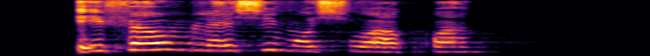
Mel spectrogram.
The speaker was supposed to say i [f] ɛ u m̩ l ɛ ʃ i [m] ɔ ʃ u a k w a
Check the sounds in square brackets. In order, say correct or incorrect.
correct, correct

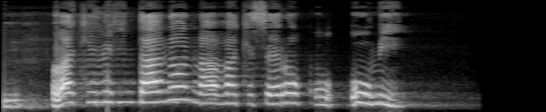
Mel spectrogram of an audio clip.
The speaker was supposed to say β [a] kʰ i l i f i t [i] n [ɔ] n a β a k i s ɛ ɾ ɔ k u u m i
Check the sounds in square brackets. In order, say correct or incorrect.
correct, incorrect, correct

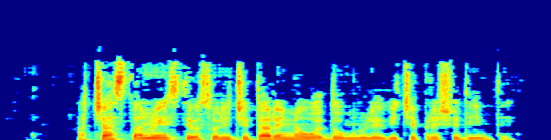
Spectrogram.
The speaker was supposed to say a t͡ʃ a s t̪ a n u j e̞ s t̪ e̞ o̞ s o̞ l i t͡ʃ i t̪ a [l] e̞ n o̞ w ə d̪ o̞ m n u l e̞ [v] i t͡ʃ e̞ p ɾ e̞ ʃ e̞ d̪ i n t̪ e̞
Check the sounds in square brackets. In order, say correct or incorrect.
incorrect, correct

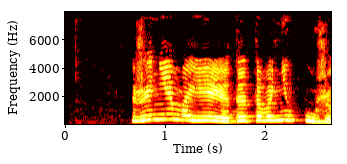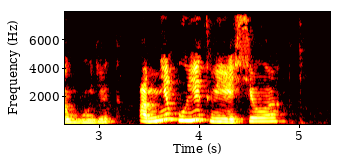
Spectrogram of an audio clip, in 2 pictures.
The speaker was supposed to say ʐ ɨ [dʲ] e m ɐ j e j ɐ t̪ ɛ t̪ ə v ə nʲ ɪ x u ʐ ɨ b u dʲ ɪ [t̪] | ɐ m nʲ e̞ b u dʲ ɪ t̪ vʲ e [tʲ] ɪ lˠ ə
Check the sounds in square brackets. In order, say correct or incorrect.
incorrect, correct, incorrect

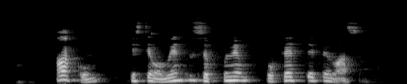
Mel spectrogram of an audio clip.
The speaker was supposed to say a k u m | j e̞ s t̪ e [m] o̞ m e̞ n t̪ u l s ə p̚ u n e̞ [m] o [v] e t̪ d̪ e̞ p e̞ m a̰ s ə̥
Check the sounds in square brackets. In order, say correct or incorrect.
correct, correct, incorrect

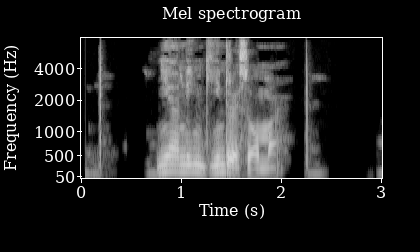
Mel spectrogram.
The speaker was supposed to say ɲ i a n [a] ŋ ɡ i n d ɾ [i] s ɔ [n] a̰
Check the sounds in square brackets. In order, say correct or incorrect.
incorrect, incorrect, incorrect

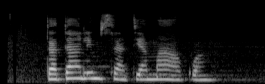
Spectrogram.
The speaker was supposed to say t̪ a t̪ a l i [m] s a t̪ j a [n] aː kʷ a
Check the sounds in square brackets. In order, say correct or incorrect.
correct, incorrect

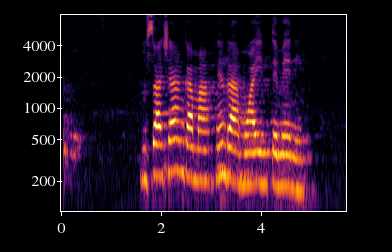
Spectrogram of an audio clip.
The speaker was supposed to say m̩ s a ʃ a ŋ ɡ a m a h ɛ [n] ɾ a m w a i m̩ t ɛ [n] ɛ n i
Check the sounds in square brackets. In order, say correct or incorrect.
correct, incorrect

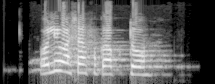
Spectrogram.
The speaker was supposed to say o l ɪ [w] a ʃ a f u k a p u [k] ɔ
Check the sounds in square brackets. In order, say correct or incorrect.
correct, incorrect

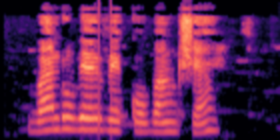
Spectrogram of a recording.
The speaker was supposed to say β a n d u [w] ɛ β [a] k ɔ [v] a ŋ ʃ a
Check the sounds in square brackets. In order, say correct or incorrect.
incorrect, incorrect, incorrect

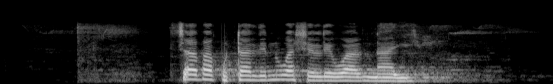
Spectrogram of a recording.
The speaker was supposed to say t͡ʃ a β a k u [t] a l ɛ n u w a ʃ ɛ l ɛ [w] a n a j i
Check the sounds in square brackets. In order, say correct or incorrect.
correct, correct

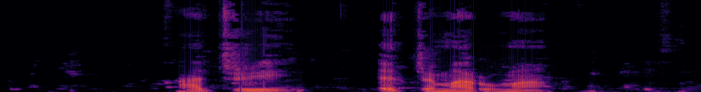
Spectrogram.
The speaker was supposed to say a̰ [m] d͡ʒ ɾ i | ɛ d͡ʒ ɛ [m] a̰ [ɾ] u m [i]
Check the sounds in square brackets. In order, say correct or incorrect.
incorrect, correct, correct, incorrect

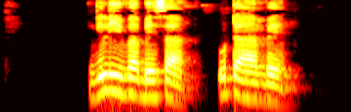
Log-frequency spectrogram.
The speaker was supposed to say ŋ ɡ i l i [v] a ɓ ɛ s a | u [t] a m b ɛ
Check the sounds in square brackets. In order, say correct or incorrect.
correct, correct

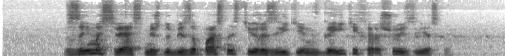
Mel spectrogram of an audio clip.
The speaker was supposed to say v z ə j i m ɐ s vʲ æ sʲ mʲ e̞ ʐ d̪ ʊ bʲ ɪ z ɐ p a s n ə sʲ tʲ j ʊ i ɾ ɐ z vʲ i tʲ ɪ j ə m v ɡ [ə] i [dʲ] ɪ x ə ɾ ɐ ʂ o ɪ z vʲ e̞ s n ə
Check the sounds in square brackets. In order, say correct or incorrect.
incorrect, incorrect

